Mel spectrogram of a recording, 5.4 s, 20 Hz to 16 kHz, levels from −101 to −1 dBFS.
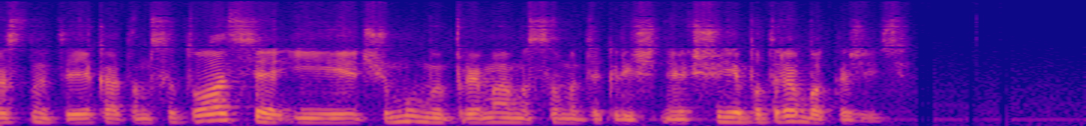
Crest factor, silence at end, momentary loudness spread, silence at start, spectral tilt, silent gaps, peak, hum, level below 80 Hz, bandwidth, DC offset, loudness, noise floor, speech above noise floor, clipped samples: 20 dB; 0.9 s; 9 LU; 0 s; -4 dB/octave; none; -18 dBFS; none; under -90 dBFS; 16 kHz; under 0.1%; -38 LUFS; -75 dBFS; 36 dB; under 0.1%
